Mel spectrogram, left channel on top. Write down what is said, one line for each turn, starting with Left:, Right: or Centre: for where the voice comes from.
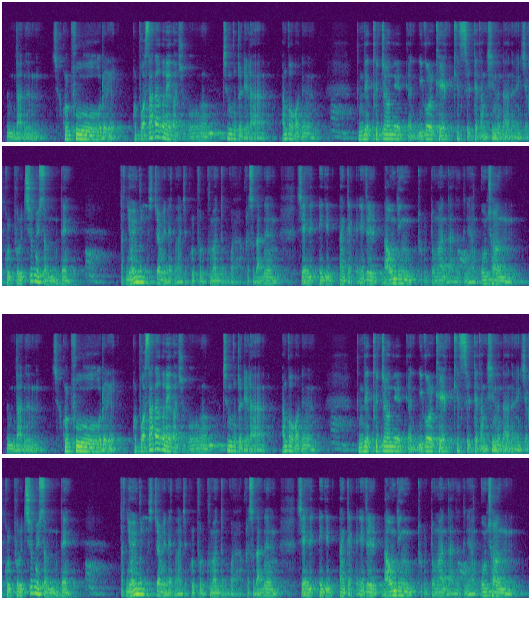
Right: 나는 이제 골프를 골프가 싸다 그래가지고
Left: 응.
Right: 친구들이랑 한 거거든.
Left: 어, 어,
Right: 근데 그 전에 이걸 계획했을 때 당시는 나는 이제 골프를 치고 있었는데
Left: 어,
Right: 딱 여행 가는 시점에 내가 이제 골프를 그만둔 거야. 그래서 나는 이제 애- 애기 아니 그러니까 애들 라운딩 돌 동안 나는
Left: 어,
Right: 그냥 온천을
